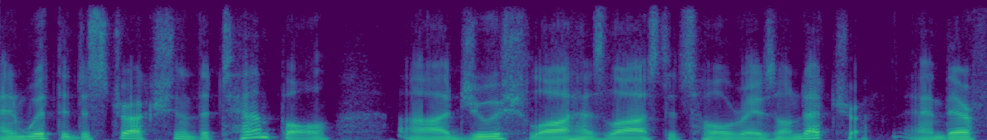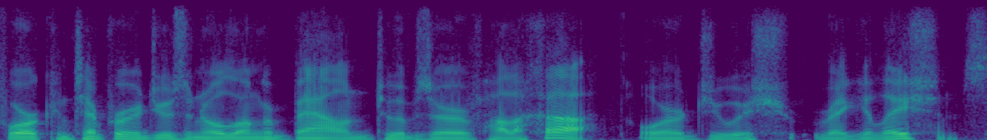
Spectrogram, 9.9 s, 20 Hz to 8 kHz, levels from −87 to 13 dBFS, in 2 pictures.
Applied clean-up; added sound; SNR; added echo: none; none; none; none.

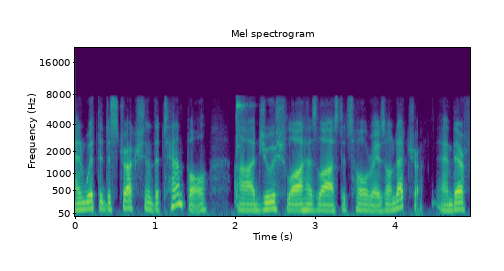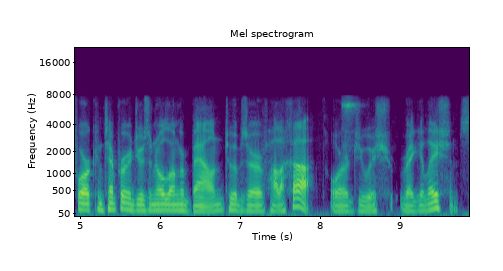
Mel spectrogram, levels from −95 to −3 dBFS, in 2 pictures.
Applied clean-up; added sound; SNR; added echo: neural diffusion model UNIVERSE++.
